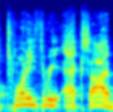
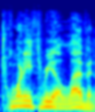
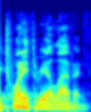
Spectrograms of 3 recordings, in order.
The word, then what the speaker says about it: 23XI: The team I call 23xi but it's pronounced 2311. I was reading the Roman numeral but real NASCAR heads just say 2311.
